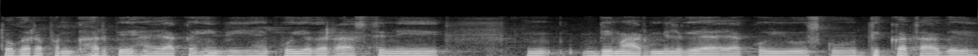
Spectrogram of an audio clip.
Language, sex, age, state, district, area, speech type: Hindi, male, 45-60, Uttar Pradesh, Prayagraj, urban, spontaneous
